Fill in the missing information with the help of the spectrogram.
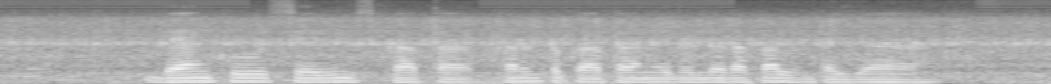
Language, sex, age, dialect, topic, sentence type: Telugu, male, 25-30, Central/Coastal, banking, statement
